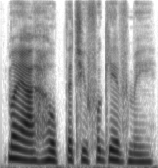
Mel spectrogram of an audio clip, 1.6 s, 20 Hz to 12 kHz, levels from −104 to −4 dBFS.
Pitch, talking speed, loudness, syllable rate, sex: 175 Hz, 265 wpm, -19 LUFS, 6.3 syllables/s, female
